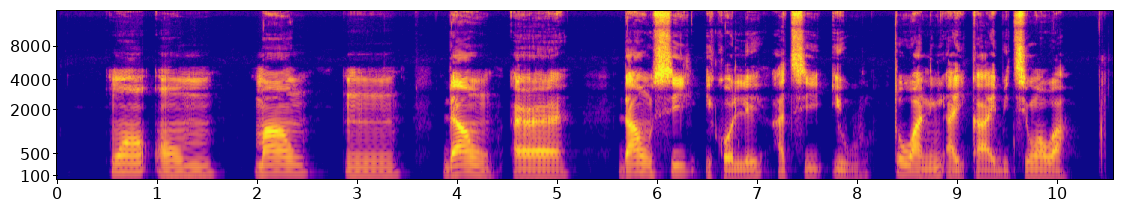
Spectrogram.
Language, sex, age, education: Yoruba, male, 15-29, tertiary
